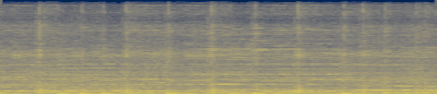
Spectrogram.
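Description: Live band playing an instrumental passage, electric guitars over bass and drums with a steady beat.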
